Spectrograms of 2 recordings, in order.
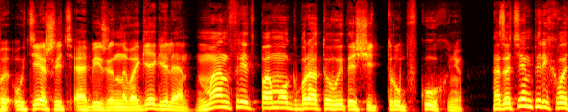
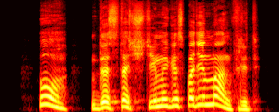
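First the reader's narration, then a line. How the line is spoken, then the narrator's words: Exclamation. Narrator (Russian): воскликнул Альгасур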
